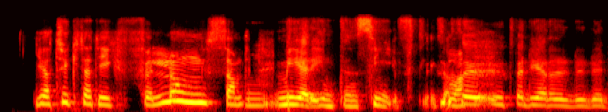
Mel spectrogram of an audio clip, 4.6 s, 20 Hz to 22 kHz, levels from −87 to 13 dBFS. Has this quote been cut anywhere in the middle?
yes; 2 cuts; at 1.8 s, 3.3 s

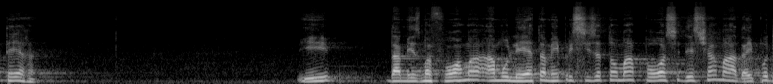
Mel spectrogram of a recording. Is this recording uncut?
yes; 0 cuts

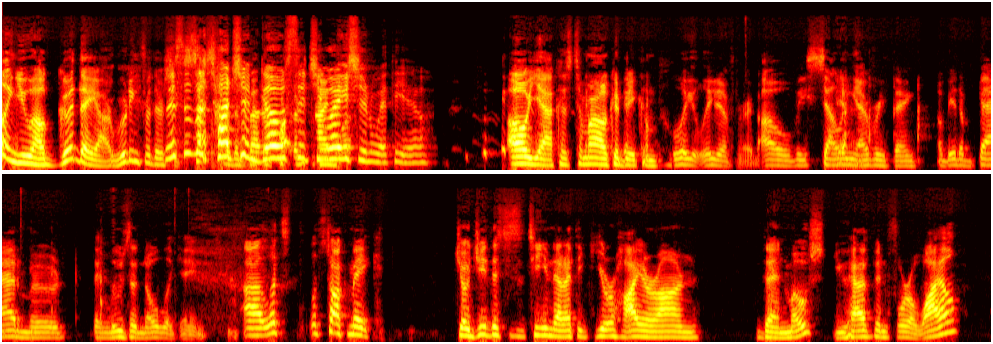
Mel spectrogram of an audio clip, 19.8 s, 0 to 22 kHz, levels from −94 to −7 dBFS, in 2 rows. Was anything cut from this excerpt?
no; 0 cuts

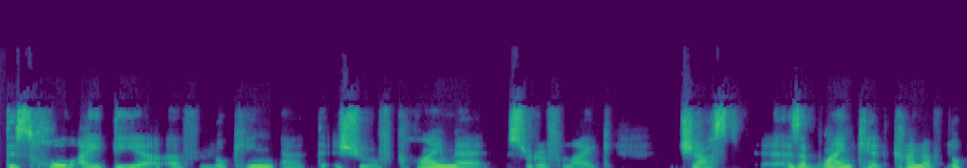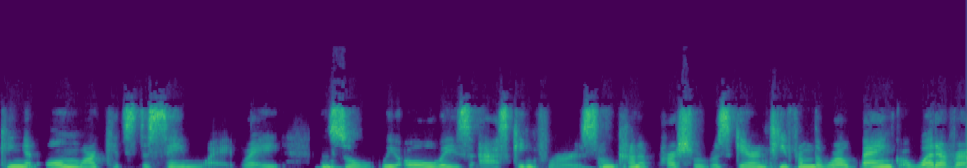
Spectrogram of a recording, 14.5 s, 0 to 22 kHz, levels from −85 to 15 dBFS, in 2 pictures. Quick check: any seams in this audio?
yes; 1 cut; at 9.6 s

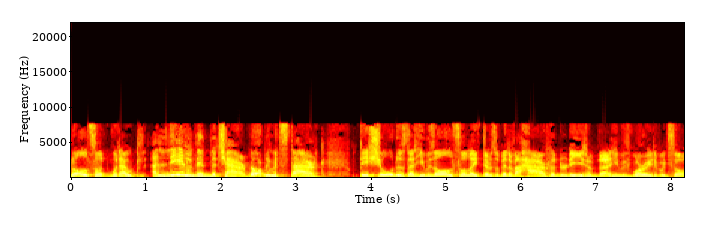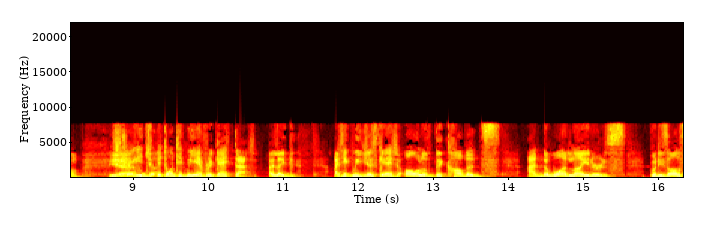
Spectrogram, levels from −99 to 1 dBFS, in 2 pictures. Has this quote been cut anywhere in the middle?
no; 0 cuts

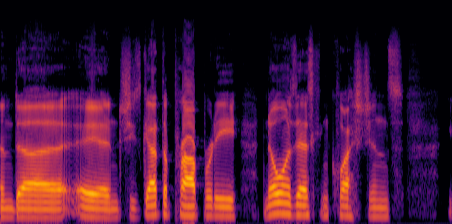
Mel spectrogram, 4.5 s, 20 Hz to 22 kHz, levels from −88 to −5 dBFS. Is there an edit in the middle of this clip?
no; 0 cuts

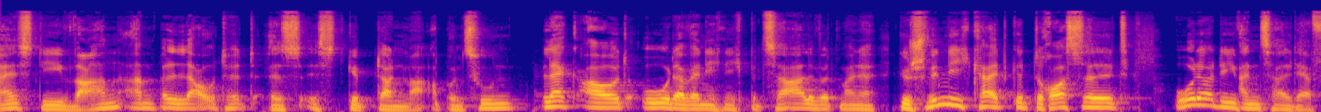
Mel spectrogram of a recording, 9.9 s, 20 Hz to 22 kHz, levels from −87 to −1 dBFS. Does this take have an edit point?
no; 0 cuts

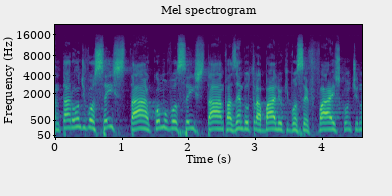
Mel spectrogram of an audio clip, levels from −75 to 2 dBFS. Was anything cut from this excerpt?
yes; 1 cut; at 2.5 s

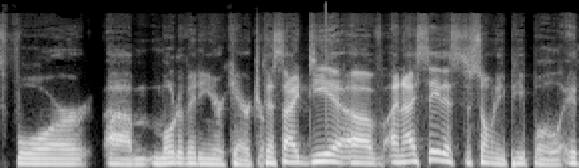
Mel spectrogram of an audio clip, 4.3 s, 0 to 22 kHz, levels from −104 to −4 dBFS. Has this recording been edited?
yes; 1 cut; at 1.9 s

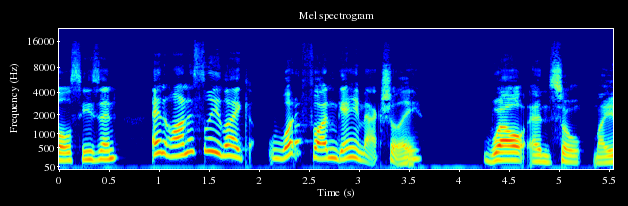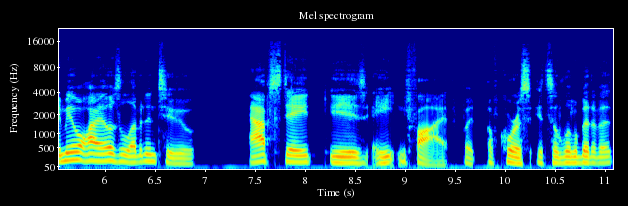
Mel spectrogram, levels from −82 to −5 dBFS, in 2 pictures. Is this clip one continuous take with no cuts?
yes; 0 cuts

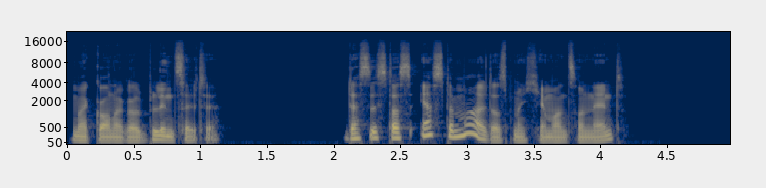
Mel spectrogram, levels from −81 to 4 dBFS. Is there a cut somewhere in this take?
no; 0 cuts

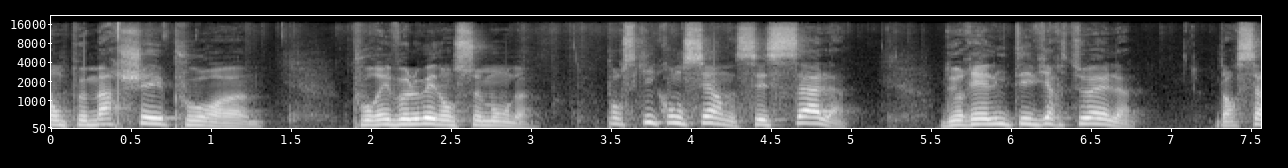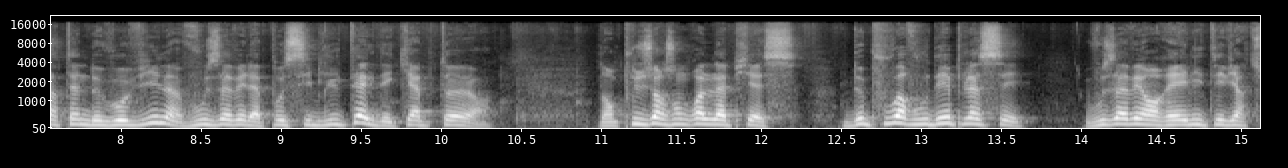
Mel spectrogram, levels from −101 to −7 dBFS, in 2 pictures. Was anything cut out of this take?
no; 0 cuts

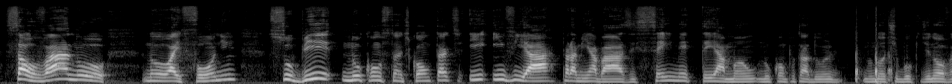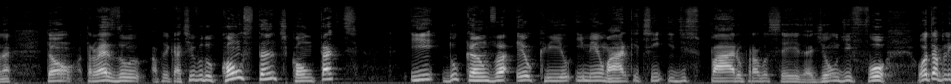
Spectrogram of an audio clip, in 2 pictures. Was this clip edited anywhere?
no; 0 cuts

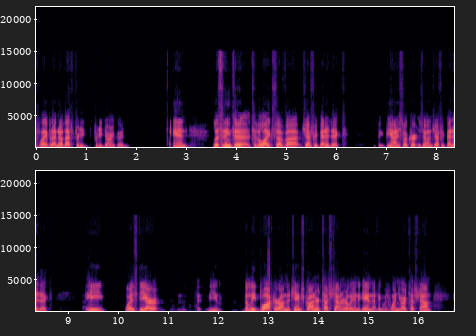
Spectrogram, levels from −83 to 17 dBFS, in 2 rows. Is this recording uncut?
no; 1 cut; at 9.3 s

